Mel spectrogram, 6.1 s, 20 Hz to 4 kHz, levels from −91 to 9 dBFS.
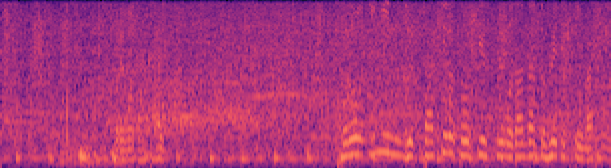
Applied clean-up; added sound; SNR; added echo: none; Ringtone / Keyboard (musical) + Domestic sounds, home sounds; 18 dB; none.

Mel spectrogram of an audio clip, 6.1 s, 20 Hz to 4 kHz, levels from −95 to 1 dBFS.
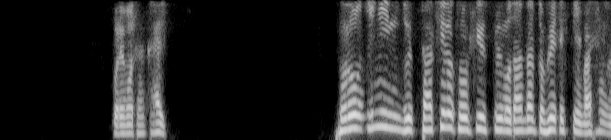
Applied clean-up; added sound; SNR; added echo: neural mask model Resemble Enhance denoiser.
